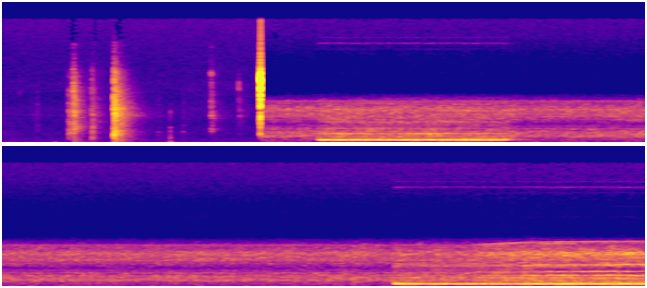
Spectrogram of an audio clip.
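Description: A few quick clicks and beeps of a phone being dialed, then long steady ringback tones on the line, about two seconds each with a pause between, fairly loud and with no talking.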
